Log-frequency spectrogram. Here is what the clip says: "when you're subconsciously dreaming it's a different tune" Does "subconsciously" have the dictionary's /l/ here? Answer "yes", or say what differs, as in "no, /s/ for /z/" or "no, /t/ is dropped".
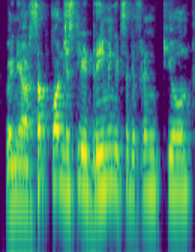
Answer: yes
